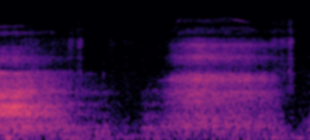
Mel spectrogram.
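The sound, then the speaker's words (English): Soft, slow breathing: a couple of long, airy breaths swell and fade gently, very quiet throughout. “Just lay here with me. Listen to our breath”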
